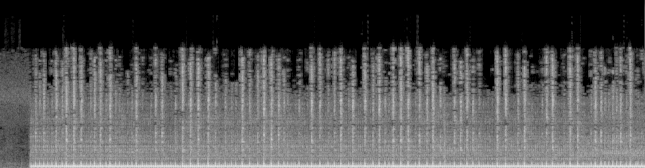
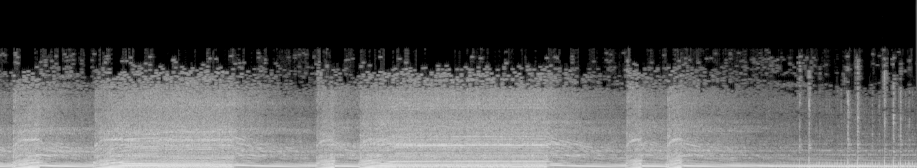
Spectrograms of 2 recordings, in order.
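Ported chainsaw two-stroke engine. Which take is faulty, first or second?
first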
